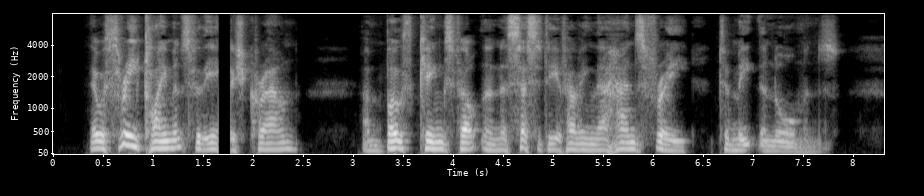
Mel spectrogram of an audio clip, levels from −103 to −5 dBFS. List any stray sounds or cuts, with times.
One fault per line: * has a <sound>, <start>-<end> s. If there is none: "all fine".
* has a dropout, 1.6-1.8 s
